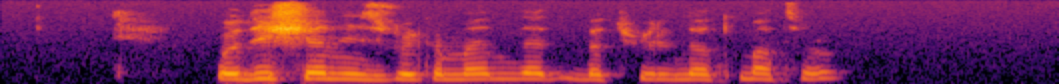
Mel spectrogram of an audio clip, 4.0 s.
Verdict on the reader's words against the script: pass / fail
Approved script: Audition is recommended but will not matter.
pass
